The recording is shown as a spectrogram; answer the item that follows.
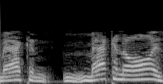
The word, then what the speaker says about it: Mackinac: Now, somebody on Facebook just told me that in Mackinac, is that how they pronounce it, Island in Michigan? – Yes.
